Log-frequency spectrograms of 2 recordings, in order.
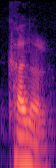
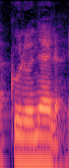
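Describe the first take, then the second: First: "colonel" said as English KER-nel, two syllables; English pronunciation. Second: "colonel" read as a French word, all three syllables. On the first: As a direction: say "colonel" exactly like English "kernel". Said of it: "en fait, ça se prononce colonel". (« colonel » prononcé à l'anglaise, comme « kernel ») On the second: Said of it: "on lira colonel". (« colonel » lu à la française) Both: Shown as a demonstration.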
